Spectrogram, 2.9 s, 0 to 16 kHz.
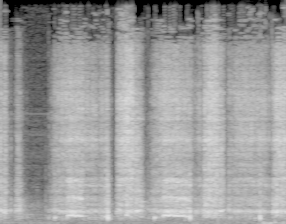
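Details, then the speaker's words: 1998 Radio Shack Hot Machine RC truck, unused for years: the motor gives a dry, raspy, uneven whirr, sounding like it needs lubrication, and steering responds reluctantly; cause suspected, not confirmed. "looks like the steering's working a little bit reluctantly but the motor sounds like it needs some lubrication"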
